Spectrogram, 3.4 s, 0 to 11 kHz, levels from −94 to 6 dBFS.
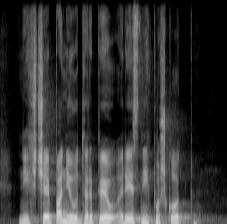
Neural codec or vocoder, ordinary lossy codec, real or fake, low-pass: none; none; real; none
